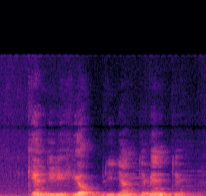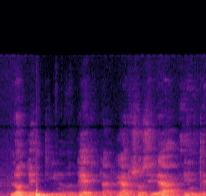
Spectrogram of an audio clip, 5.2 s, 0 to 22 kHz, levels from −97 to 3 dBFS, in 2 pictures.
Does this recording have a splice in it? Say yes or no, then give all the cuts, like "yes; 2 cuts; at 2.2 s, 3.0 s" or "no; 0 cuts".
yes; 1 cut; at 1.8 s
